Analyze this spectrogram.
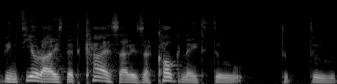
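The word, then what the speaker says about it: Caesar: know, but we do know that it was pronounced kaisar for anyone who's still skeptic about that and thinks it should be pronounced chazar in the ecclesiastical Latin pronunciation not 2,000 years ago. It's Kaiser.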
